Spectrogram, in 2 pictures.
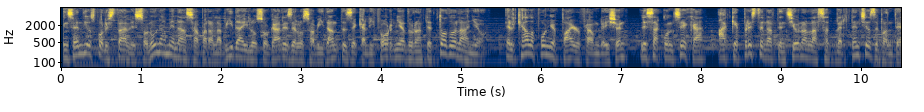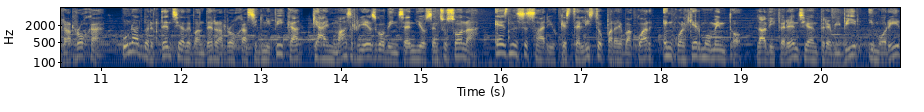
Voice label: Spanish; CA FIre Foundation; 5 minute Plan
